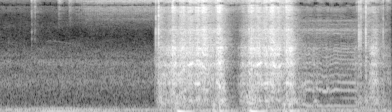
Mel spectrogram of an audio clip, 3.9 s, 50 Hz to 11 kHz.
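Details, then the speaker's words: 2006 Yamaha YFZ450 quad, unused for months, cranking sluggishly and unevenly on a weak battery. It cranked fast with the other quad's battery, so the starter works. Slow cranking from weak battery. "It was cranking slow. I did end up hooking up to my other quad with the foil battery and it was cranking fast."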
